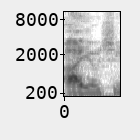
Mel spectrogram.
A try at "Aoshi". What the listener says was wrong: And also it's pronounced Aoshi, not Ayoshi.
